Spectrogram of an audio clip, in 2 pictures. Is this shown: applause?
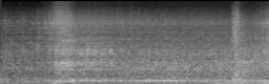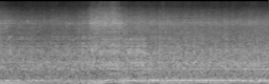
no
